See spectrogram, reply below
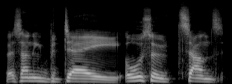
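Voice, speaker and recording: A man's voice: mid-range voice, lively intonation, normal speed. A young man co-hosting a podcast, chatting casually and animatedly, swearing and laughing often. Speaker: podcast co-host. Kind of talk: casual chat.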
